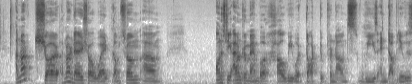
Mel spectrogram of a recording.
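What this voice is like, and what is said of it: Accent blending V and W sounds. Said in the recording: “your accent is the... a thing that I typically associate with German, which is the kind of... superpositioning of V's and W's, like the V sound and the W sound”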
